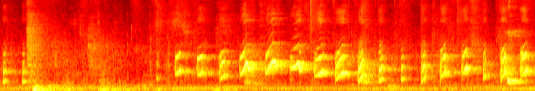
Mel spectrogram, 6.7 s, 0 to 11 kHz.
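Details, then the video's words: Ten-day-old German Shepherd puppies of Ajla and Shaky, just starting to open their eyes, indoors: a run of high, wavering whimpers and squeals repeated several times a second, with a low steady hum underneath. "Ajla & Shaky's Puppies 10 Days Old"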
